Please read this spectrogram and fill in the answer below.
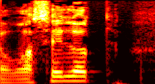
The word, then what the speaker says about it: Boisselot: Este es un piano Boisselot, se escribe, que se pronuncia Boisselot.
